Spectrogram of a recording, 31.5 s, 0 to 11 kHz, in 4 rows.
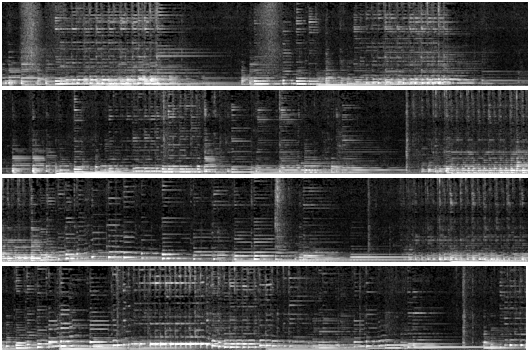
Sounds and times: Blues: 0.0s - 31.5s.

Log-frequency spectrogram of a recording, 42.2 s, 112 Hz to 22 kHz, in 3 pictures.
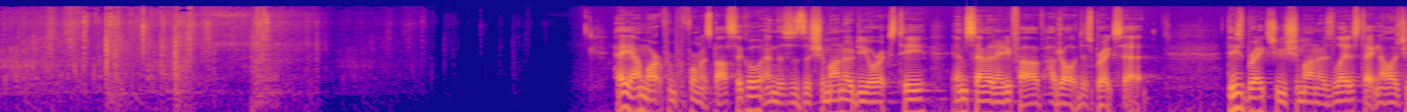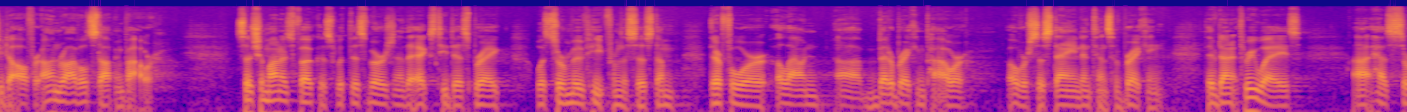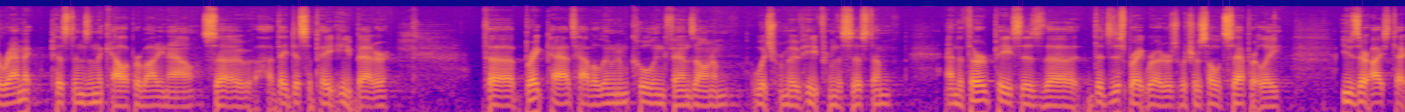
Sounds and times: Speech: 6.1s - 11.6s, 12.3s - 15.8s, 16.4s - 32.1s, 33.0s - 41.0s, 41.6s - 42.1s.

